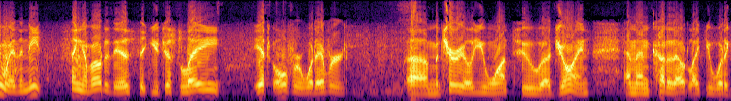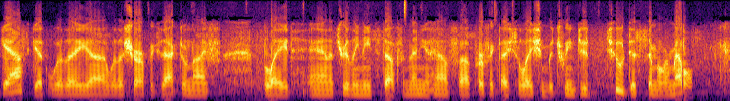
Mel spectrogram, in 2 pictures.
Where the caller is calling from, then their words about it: Santa Monica, California, United States; I'm calling you from Santa Monica, California.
